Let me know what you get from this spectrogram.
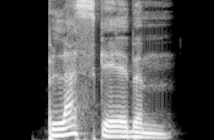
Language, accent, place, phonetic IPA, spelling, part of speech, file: German, Germany, Berlin, [ˈblasˌɡɛlbəm], blassgelbem, adjective, De-blassgelbem.ogg
- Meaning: strong dative masculine/neuter singular of blassgelb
